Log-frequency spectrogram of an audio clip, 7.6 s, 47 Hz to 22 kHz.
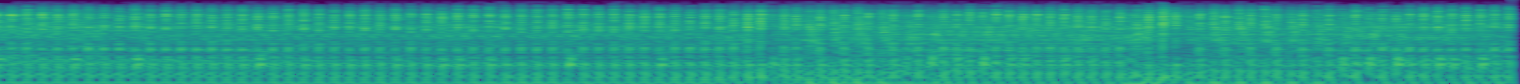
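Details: Engine swapped into a John Deere AMT600, open pipe with no muffler, running after draining the carb bowl following flooding: loud slightly uneven thumping at fast idle; still running rough.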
